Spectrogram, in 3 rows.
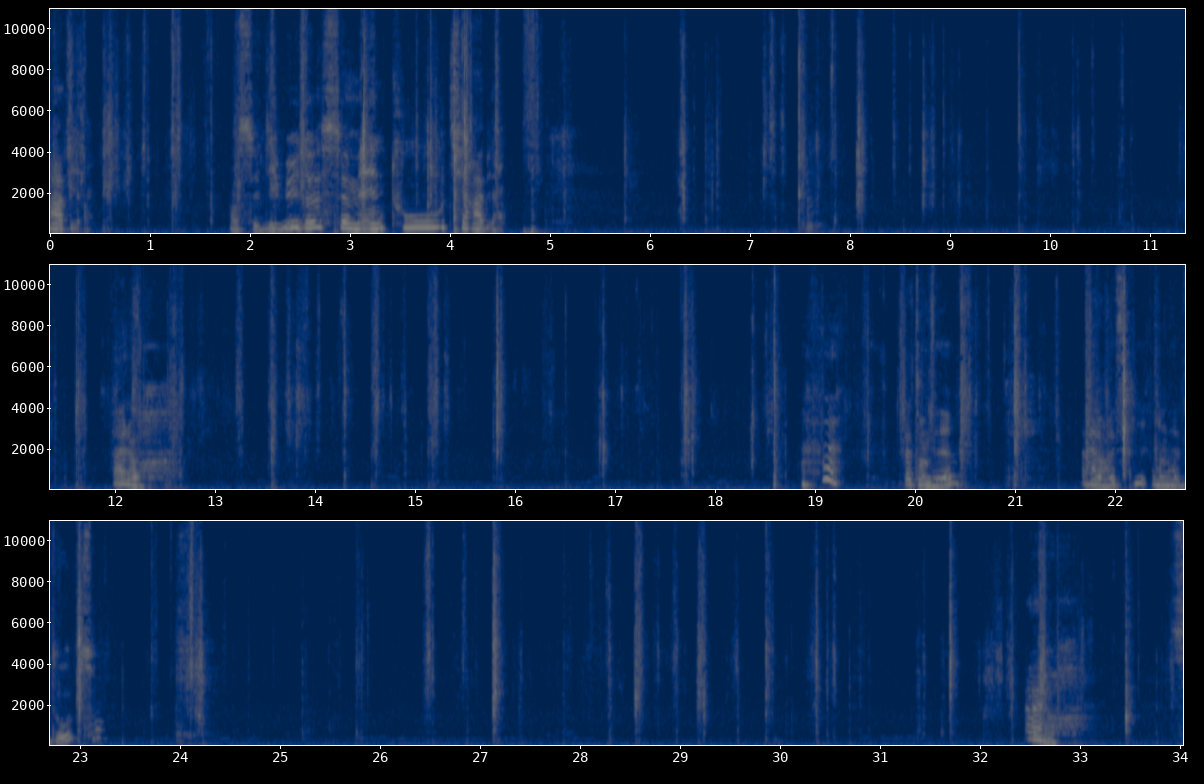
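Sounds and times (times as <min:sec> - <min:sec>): cards being shuffled: 0:00.1 - 0:34.0.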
